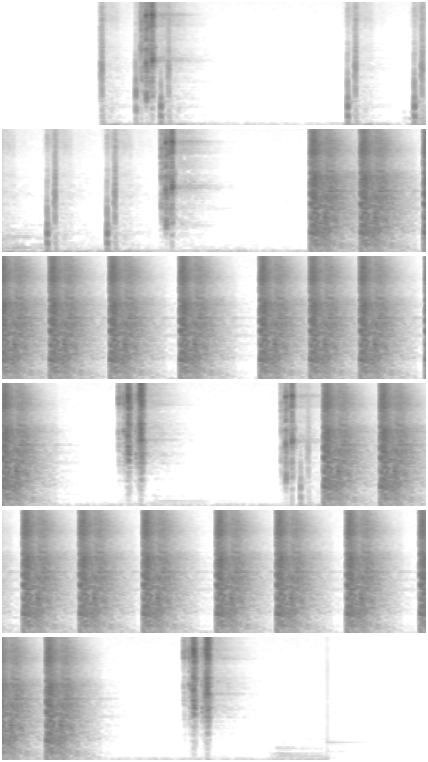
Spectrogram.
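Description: Pistol shots ring out again and again in quick bursts, echoing briefly.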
